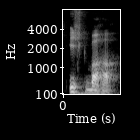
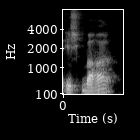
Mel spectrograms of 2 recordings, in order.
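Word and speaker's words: uisce beatha: The name whiskey comes from Irish term Ishkbaha. Okay, don't look at the spelling but the pronunciation is इश्क बहा, इसीलिए मैंने इसको हिंदी में लिखा है, which means water of life.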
